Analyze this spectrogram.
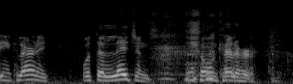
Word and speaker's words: Kelliher: So we're here in Ross Castle in County Kerry in Killarney with the legend Seán Kelliher. Or Kelliher, as you pronounce it in Kerry.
